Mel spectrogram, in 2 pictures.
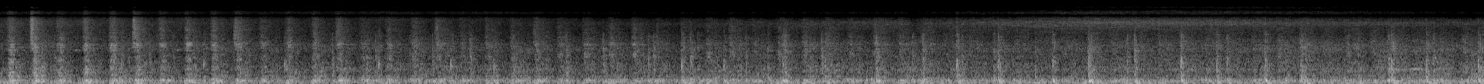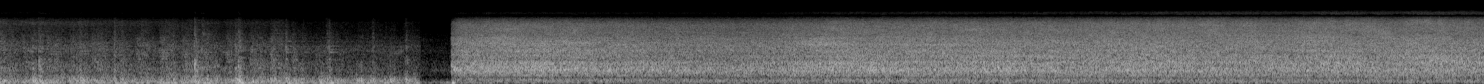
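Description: Steam locomotive and train running past with a fast, even beat of exhaust and wheel clatter, loudest at the start. About two-thirds of the way through it cuts off abruptly, and a steady, louder rushing noise with no beat takes over.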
